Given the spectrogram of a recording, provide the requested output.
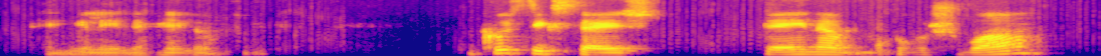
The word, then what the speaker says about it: Bourgeois: Acoustic Stage, Dana Bourgeois. That's pronounced correctly. Bourgeois. I would pronounce it like that. Like French pronunciation.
